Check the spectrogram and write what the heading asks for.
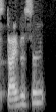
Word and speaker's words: Stuyvesant: Stuyvesant. – Stuyvesant, thank you. I always want to say Stuyvesant. Yep. I'm like, that's not it, Justin. – It is an abhorrent spelling. Yeah. – Stuyvesant University campus uptown, which is supposed to be Columbia University.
